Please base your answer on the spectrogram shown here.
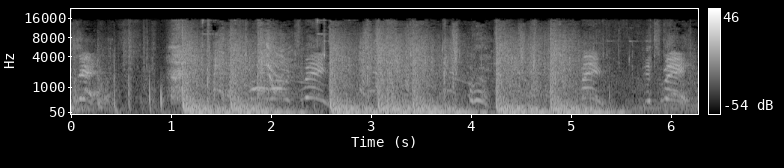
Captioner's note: gunfire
